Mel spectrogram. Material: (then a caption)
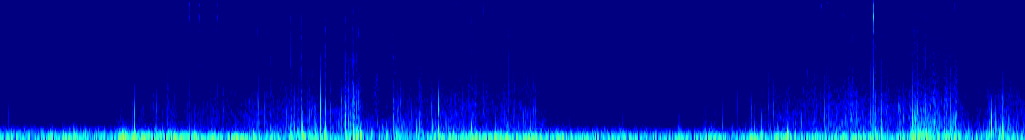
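Plastic. Long nails rub, scrunch and scratch a thin pink plastic shower cap stretched over a microphone. The result is close, boomy crinkling and scratching dominated by a deep low-end rumble, with bright crackly bursts. There is a quieter lull midway before the scrunching picks up again.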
